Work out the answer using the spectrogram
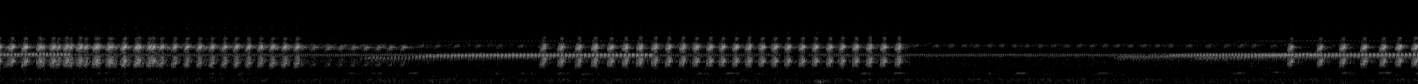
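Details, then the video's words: Pond chorus of tree frogs on a mid-April night in North-East Italy: loud bouts of rapid, rasping croaks lasting several seconds, separated by quieter gaps filled with the even, ringing trill of mole crickets. "relaxing singing tree frogs in pond and trilling mole crickets by night"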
